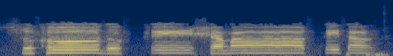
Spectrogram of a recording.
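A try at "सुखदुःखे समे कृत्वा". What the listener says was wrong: আচ্ছা, দেখুন, ভালো করে দেখুন, স্পেলিং দেখুন কি আছে। সামে একার আছে, আপনি আকার বলছেন। আবার একার আছে, আমি একার উচ্চারণ করব। আচ্ছা, সমে কৃত, ভালো করে দেখুন একটু। আপনি সমা বলছিলেন বা মানে একারটা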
